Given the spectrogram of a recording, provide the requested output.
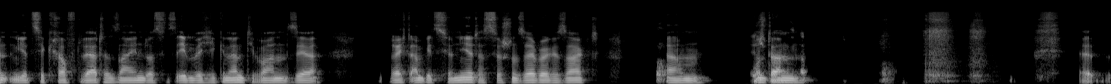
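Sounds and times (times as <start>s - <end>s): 
speech: 0.0s - 8.2s, 10.8s - 11.1s
person with a pollen allergy sniffling: 9.2s - 10.7s.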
